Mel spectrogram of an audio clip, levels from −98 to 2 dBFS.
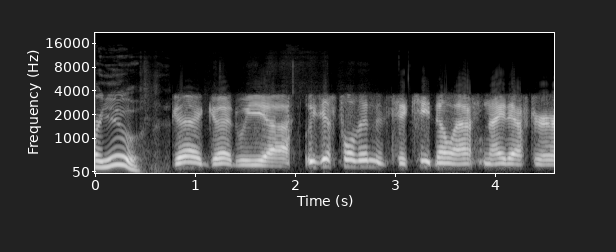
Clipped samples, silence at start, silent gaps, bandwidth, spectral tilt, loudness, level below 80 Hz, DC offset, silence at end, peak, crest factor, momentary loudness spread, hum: under 0.1%; 0 s; none; 4.5 kHz; -8 dB/octave; -19 LUFS; -62 dBFS; under 0.1%; 0 s; -6 dBFS; 14 dB; 4 LU; none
